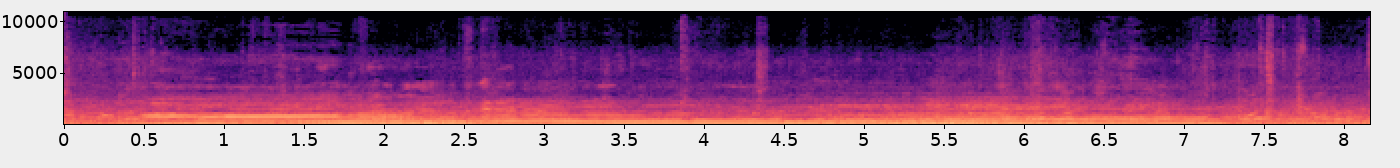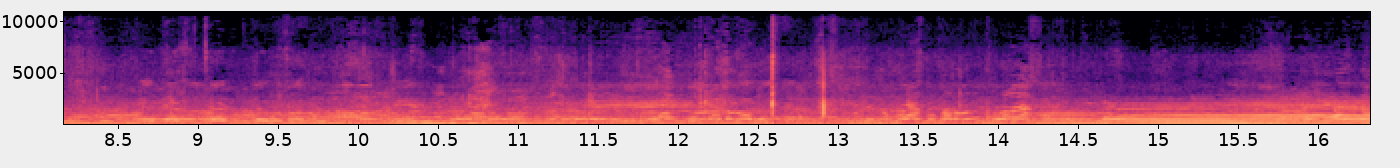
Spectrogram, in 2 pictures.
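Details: Cattle at Ambari livestock market near Dhaka, Bangladesh, on 21 May 2024, where farmers buy improved-breed dairy cows and calves. Long, low, drawn-out moos slide downward over several seconds, with overlapping calls and steady crowd chatter.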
